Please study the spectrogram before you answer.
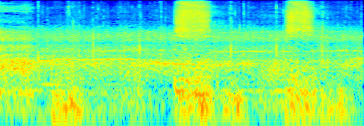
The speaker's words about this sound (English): Oh, clap your hands.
